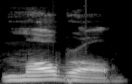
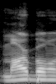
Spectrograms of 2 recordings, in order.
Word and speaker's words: Marlboro: I leave off the L.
